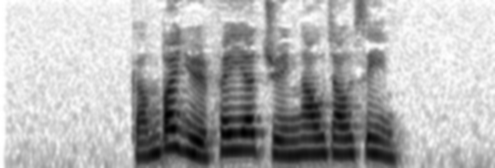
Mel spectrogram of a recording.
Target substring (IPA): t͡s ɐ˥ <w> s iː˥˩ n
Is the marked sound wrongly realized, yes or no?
no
